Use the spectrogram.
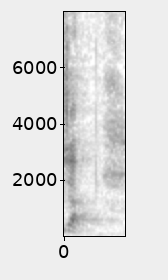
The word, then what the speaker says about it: Job: احنا كلنا عارفين ان اليوت ان الحرف ده بيتقرا ي تمام. ولكن انا بقولها job عادي زي في الانجليش. ليه؟ عشان هي الكلمة متاخدة من اللغة الانجليزية، فاحنا بننطقها job عادي.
